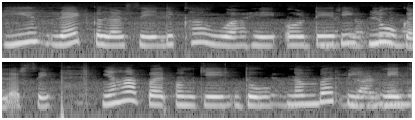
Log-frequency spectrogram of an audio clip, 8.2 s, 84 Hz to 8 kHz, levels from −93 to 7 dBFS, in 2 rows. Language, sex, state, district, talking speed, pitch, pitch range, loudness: Hindi, female, Madhya Pradesh, Dhar, 140 wpm, 255 Hz, 240-280 Hz, -15 LUFS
